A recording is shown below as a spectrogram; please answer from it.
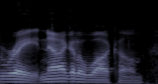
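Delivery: ordinary delivery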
